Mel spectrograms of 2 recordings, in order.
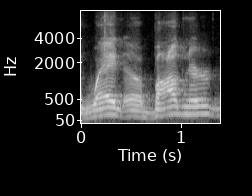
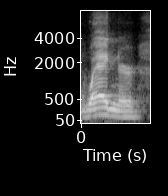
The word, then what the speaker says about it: Wagner: Wagner, it looks like Wagner, like wagging tail or something, but you really pronounce it Wagner.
